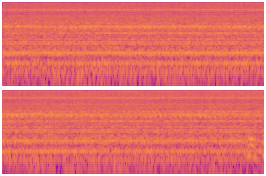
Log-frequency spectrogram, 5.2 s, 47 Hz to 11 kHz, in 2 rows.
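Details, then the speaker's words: Lathe facing hardened and tempered 4140 chrome-moly steel at high spindle speed, 0.025 depth of cut; steady high hiss with fixed singing tones, no chatter, blue turnings, better finish than annealed; clean lathe cut. "sounded like it was cutting better we were getting turning rather than chips yeah the Finish is definitely better here"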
